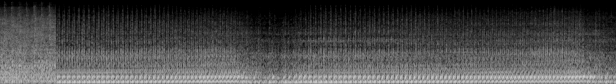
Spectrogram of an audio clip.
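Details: Custom Harley-Davidson Street 500 V-twin after a full rebuild with upgraded parts; catches right away and settles into a steady, even idle with no knocks or ticks; healthy motor.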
